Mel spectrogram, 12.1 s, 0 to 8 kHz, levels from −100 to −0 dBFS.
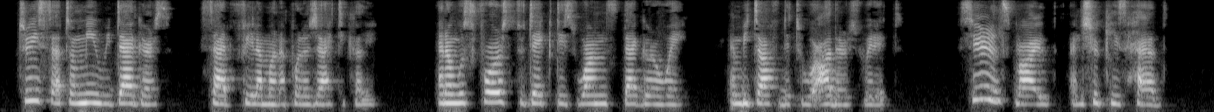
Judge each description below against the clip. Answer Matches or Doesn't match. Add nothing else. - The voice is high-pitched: Matches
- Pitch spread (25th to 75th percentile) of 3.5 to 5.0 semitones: Doesn't match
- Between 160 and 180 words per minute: Matches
